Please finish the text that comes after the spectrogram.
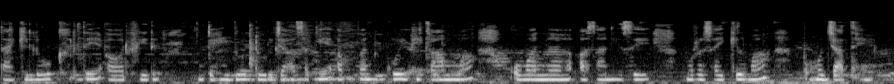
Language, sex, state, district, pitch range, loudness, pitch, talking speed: Chhattisgarhi, female, Chhattisgarh, Sarguja, 220-230 Hz, -17 LUFS, 225 Hz, 150 wpm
